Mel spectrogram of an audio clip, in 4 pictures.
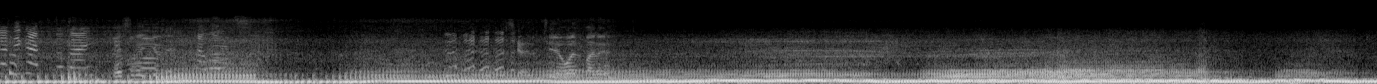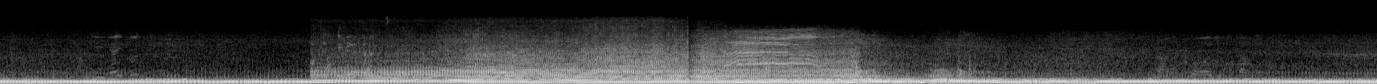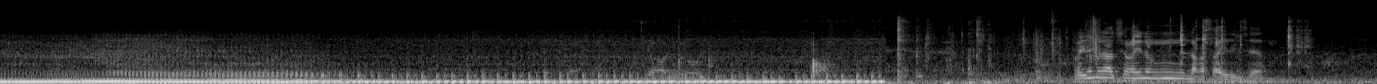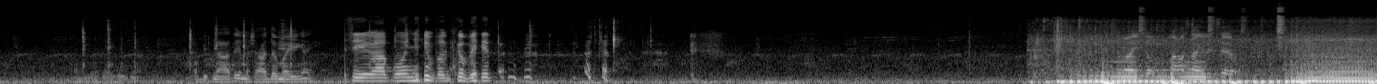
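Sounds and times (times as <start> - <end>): scooter engine running: 0.0 - 3.6, 51.6 - 55.0.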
